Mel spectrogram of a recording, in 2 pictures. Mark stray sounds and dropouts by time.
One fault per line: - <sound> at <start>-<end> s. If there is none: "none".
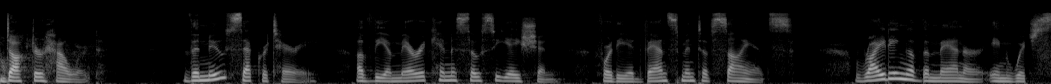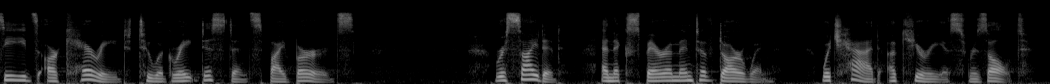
none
